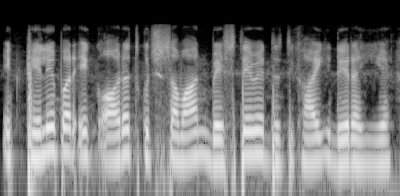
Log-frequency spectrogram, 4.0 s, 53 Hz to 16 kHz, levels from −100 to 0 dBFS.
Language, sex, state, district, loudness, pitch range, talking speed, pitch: Hindi, male, Jharkhand, Ranchi, -15 LUFS, 140-175 Hz, 195 wpm, 155 Hz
